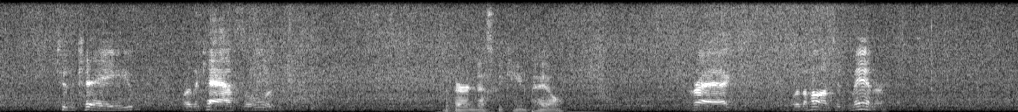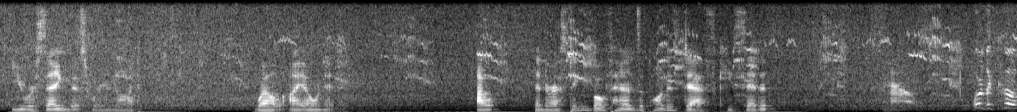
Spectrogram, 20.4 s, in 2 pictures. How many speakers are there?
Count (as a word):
two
